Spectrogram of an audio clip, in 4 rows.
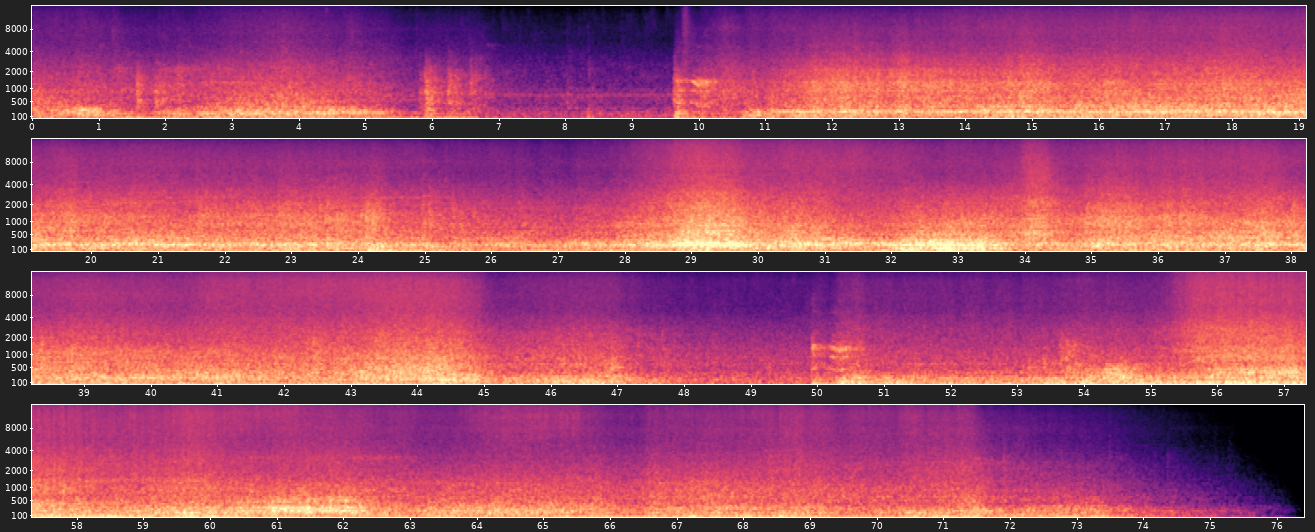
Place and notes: {"title": "Gėlių g., Ringaudai, Lithuania - Carwash in action", "date": "2021-04-20 10:00:00", "description": "A petrol station carwash in action. Recorded with ZOOM H5.", "latitude": "54.89", "longitude": "23.80", "altitude": "83", "timezone": "Europe/Vilnius"}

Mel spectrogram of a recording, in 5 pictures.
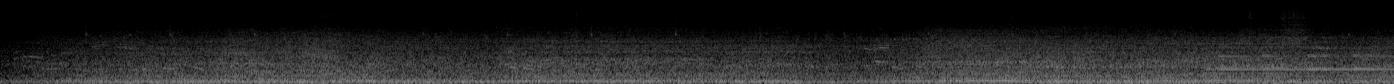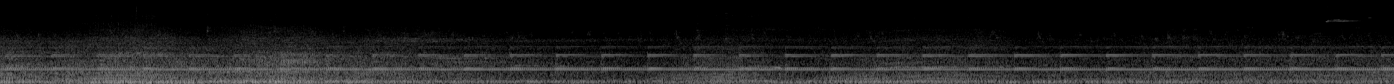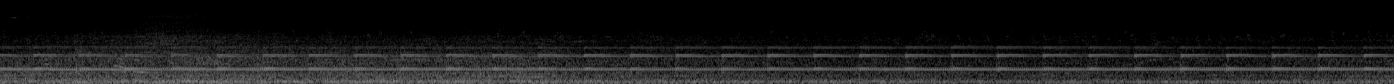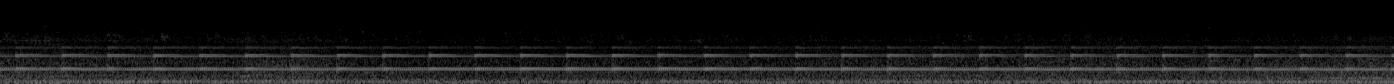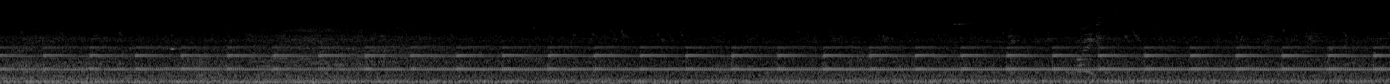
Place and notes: {"title": "Ln., Qingnian Rd., East Dist., Tainan City - In the railway level road", "date": "2017-01-31 14:09:00", "description": "In the railway level road, Traffic sound, Train traveling through\nZoom H2n MS+XY", "latitude": "22.99", "longitude": "120.21", "altitude": "24", "timezone": "GMT+1"}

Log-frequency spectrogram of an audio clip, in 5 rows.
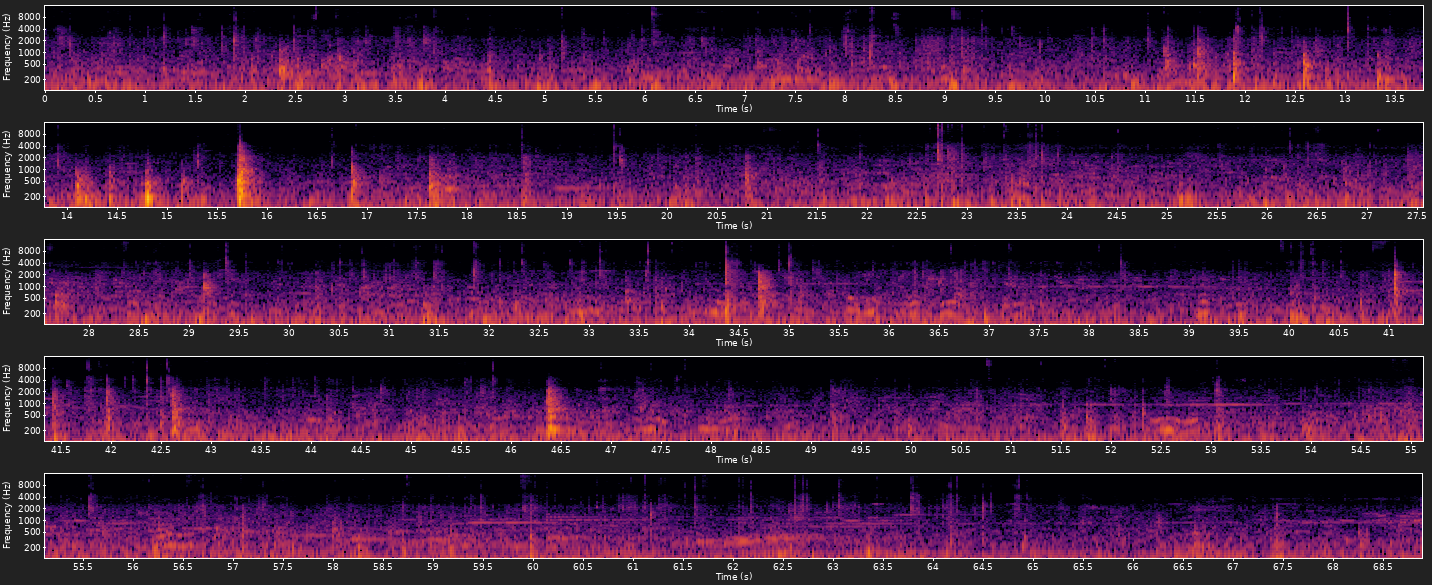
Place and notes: {"title": "Eslite Bookstore, Da’an Dist. - inside the bookstore", "date": "2012-11-02 20:46:00", "description": "Walking inside the bookstore\nBinaural recordings, Sony PCM D50", "latitude": "25.04", "longitude": "121.55", "altitude": "15", "timezone": "Asia/Taipei"}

